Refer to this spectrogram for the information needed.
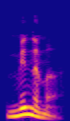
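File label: "minima", British English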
